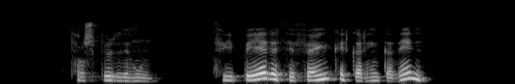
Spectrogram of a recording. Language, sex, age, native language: Icelandic, female, 40-49, Icelandic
